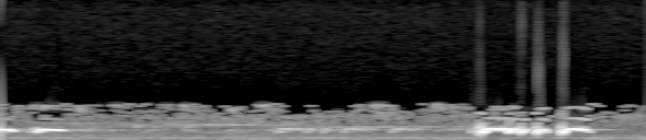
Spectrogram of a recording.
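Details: Zebra dove in an excited, emotional singing mood, used for training other birds and for luring: brief mellow cooing notes, then a quick stuttering burst of staccato coos near the end.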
